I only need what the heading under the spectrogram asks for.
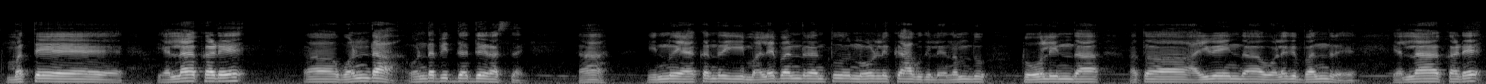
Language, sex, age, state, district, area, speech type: Kannada, male, 60+, Karnataka, Udupi, rural, spontaneous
